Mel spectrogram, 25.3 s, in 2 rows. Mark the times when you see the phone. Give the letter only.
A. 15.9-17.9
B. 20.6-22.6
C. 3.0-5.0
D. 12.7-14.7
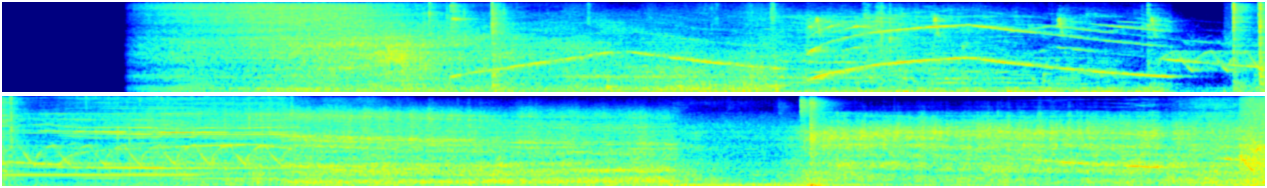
D.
